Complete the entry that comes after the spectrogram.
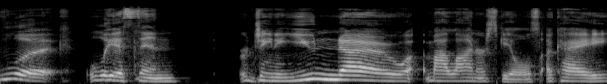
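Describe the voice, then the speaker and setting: A woman with a Southern US accent, very slow pace, lively intonation and fairly low pitch, on a very clean recording with a silent background. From US South. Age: middle-aged. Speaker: makeup vlogger. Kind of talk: makeup tutorial with live chat. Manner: casual, chatty.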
